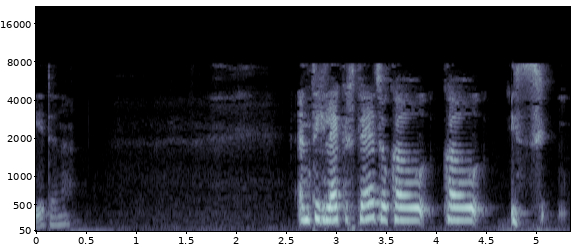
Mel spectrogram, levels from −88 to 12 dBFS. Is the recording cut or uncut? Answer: cut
